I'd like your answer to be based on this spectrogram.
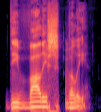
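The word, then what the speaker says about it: Dvalishvili: It's spelled D V A L I S H and then a V I L I. And I have it phonetically spelled out here. And honestly, like, I, I'm botching it. Merab Divalishvili. That's as close as I'm going to get.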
